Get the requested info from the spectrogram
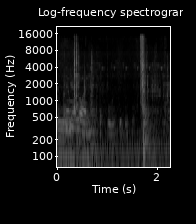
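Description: Sharp metallic clicks of a screwdriver working on a removed excavator hydraulic pump part, the loudest near the end.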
